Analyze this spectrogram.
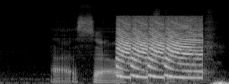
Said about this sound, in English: They're happening every time you talk. I hit the air horn.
